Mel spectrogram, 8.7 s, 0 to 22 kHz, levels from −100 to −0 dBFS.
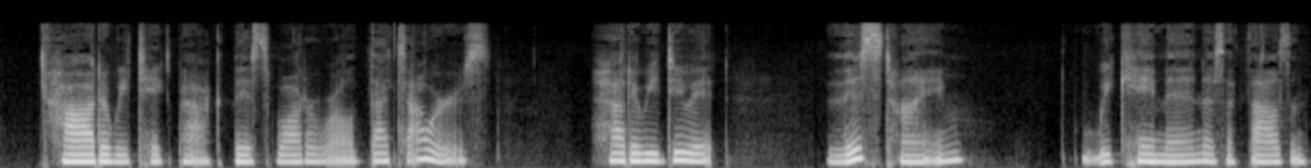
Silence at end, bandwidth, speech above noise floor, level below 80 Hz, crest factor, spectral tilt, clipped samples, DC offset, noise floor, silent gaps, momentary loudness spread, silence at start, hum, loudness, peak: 0.05 s; 12.5 kHz; 49 dB; -54 dBFS; 16 dB; -7 dB/octave; under 0.1%; under 0.1%; -69 dBFS; none; 9 LU; 0.3 s; none; -21 LUFS; -4 dBFS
